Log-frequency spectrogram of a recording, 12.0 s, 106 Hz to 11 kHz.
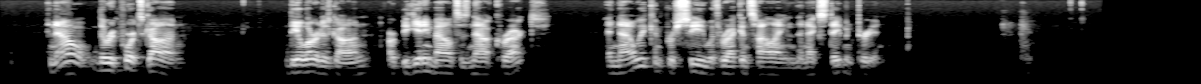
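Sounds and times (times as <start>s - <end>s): quiet hiss: 0.0s - 11.0s.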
